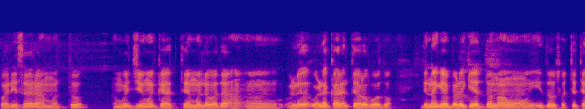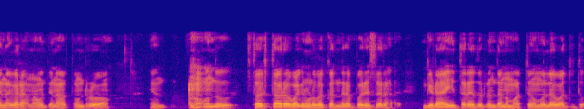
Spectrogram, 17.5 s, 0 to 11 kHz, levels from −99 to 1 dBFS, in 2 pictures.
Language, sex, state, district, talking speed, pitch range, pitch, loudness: Kannada, male, Karnataka, Bijapur, 105 wpm, 125-130 Hz, 125 Hz, -25 LUFS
